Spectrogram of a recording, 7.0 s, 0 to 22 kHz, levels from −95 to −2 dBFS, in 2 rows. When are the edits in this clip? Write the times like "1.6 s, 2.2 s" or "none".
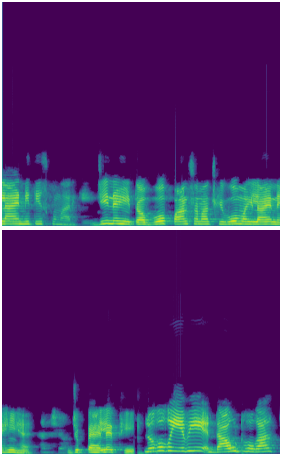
5.2 s

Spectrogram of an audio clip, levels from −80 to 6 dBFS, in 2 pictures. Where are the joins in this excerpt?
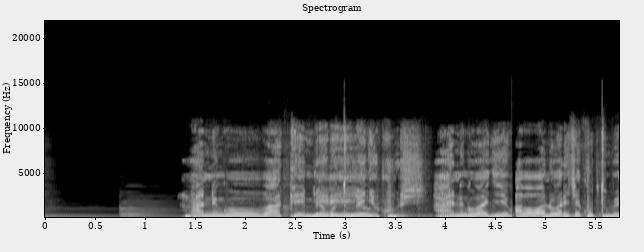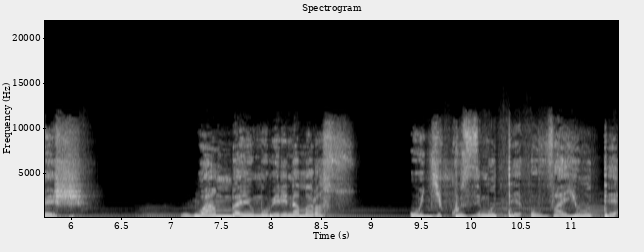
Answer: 4.7 s

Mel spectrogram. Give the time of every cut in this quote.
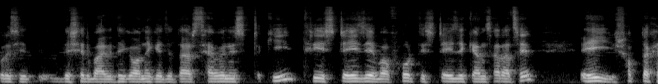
none

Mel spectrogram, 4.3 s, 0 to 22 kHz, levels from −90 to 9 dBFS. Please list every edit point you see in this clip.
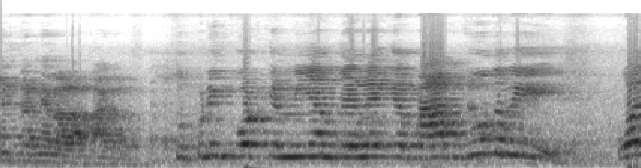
1.2 s

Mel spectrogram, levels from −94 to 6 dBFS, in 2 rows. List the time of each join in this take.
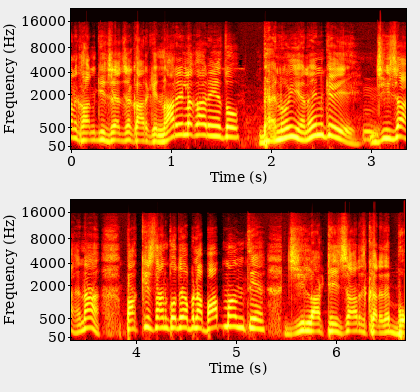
1.8 s, 5.4 s

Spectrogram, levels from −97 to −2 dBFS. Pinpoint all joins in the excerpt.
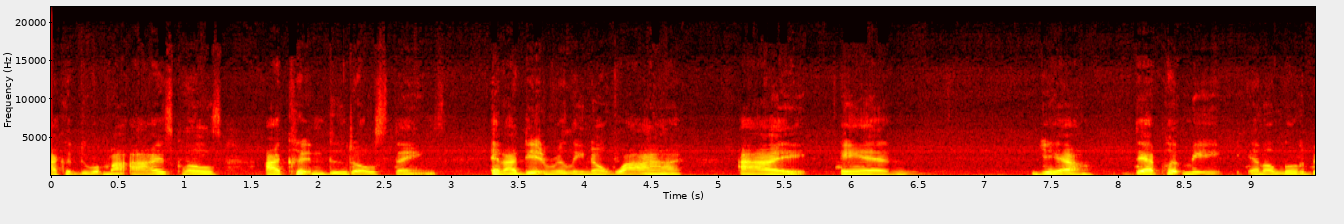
none

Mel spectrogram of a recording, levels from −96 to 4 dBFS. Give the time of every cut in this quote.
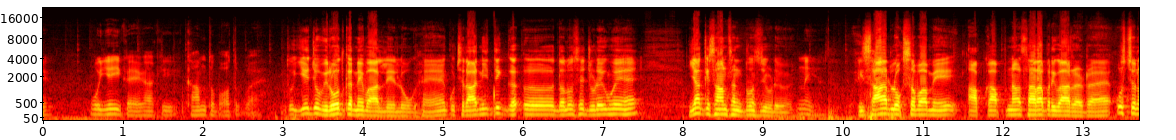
3.0 s, 9.9 s

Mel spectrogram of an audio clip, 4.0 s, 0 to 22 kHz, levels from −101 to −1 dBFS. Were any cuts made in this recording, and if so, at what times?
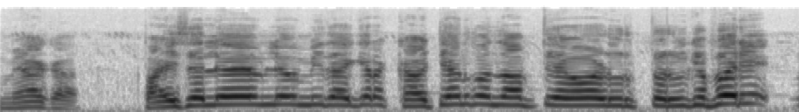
none

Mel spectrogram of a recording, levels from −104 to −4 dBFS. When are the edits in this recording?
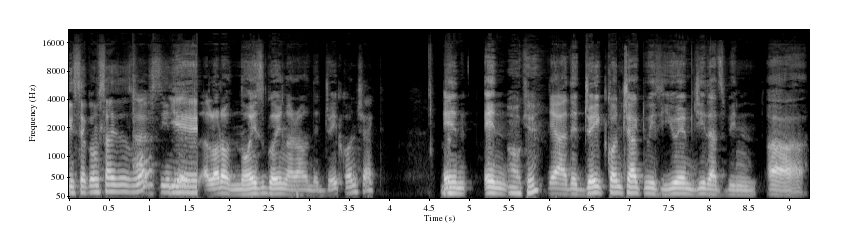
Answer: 1.6 s

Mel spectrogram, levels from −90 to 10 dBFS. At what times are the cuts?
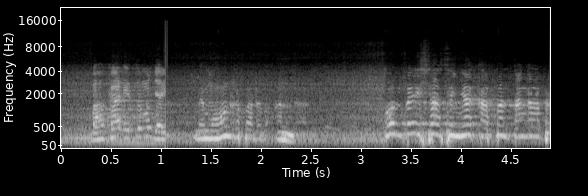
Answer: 1.0 s

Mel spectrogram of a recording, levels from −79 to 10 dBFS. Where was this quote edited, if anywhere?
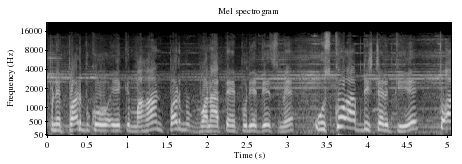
none

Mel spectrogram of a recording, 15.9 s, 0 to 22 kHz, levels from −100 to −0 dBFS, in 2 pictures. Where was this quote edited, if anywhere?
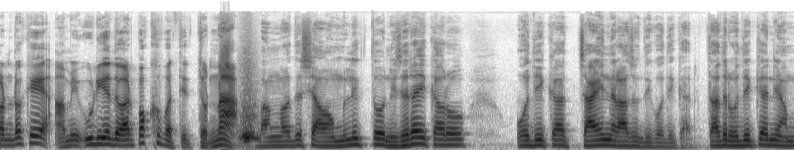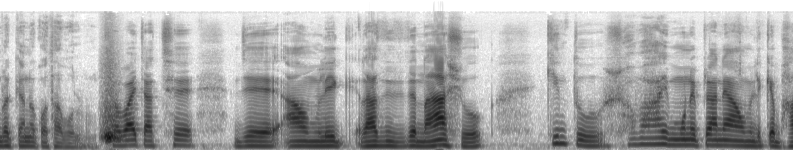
2.5 s, 7.0 s, 9.0 s

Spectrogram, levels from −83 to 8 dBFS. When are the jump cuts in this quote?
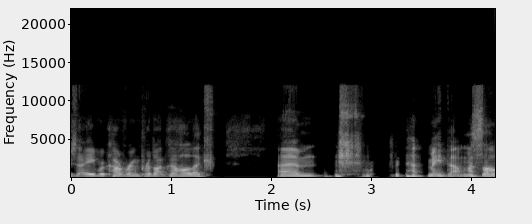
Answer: none

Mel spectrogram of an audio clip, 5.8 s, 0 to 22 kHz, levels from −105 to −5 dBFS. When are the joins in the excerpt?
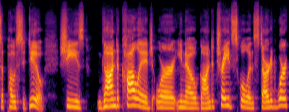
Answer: none

